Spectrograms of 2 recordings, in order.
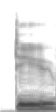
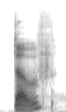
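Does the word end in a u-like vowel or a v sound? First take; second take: u vowel; v sound. First: The word ends in a u-like vowel sound. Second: The word ends in a v sound. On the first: This is the Ulster Irish way. "in Ulster Irish, would tend to be pronounced u rather than v" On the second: This is the way outside Ulster. "rather than v"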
